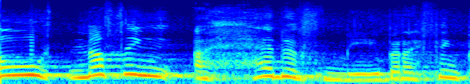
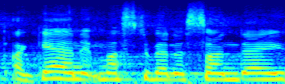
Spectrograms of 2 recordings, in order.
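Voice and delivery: usual speaking voice

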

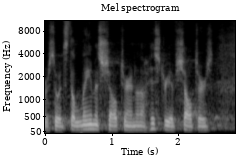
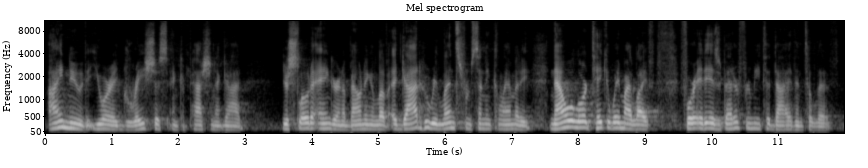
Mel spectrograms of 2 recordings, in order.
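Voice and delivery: dramatic scripture reading; 2 semitones higher, 4 dB louder than usual. Acted. Preacher reading Jonah's plea to die, building dramatic reading. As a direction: read Jonah's plea like a man begging to die.

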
